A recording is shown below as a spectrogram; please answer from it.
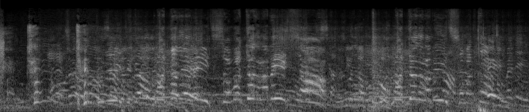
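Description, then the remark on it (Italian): A dense crowd of many voices shouts and yells at once at an anti-government protest at the Circo Massimo, organized by far-right groups joined by football supporters; a loud, continuous roar of overlapping cries with occasional sharp bursts rising above the din. “Scene dalla manifestazione contro il governo, organizzata al Circo Massimo da alcune galassie dell'estrema destra, per la prima volta unite a gruppi di tifosi.”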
